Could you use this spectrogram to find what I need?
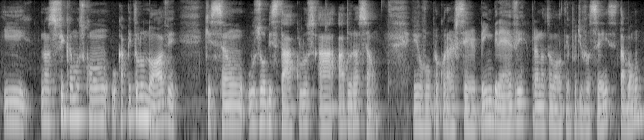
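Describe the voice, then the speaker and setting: A soft-spoken man with a fairly low pitch, at a very slow pace amid audible room echo. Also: ordinary pitch variation. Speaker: church study group member presenting a chapter. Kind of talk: video presentation summarizing a book chapter. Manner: soft-spoken, speaking quietly.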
